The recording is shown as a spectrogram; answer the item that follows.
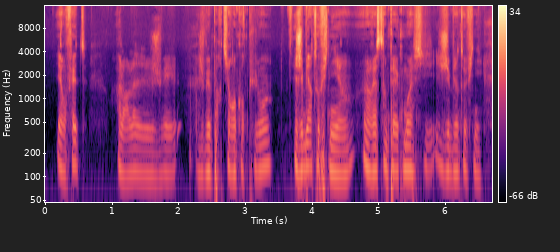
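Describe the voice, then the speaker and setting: A man speaks at a medium pitch and moderate pace, somewhat breathy with a dark, mellow tone and fairly even intonation. The recording is very clean and dry, close with no echo, with a silent background. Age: 20s. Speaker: podcaster, former engineer. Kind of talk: unscripted personal monologue. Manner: halting, many fillers and self-corrections.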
